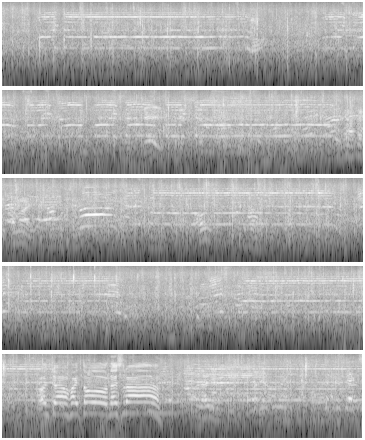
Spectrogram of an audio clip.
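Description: Many running feet patter steadily on pavement.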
